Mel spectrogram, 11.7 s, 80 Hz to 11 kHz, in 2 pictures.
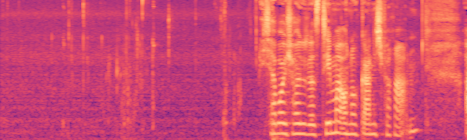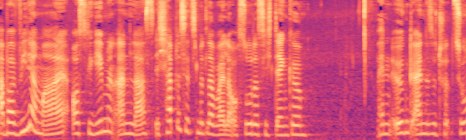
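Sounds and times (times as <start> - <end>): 
wet mouth clicks: 0.6 - 3.3, 10.0 - 10.6
person gulping still water from a bottle: 0.6 - 3.7, 10.0 - 10.5
speech: 3.3 - 9.8, 10.6 - 11.6.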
